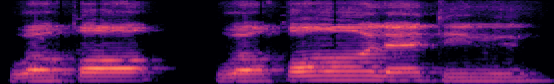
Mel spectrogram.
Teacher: কফ যেহেতু মোটা হরফ, এই জন্য এই ওয়াওটাও একটু মোটা মোটা হয়ে যায়।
